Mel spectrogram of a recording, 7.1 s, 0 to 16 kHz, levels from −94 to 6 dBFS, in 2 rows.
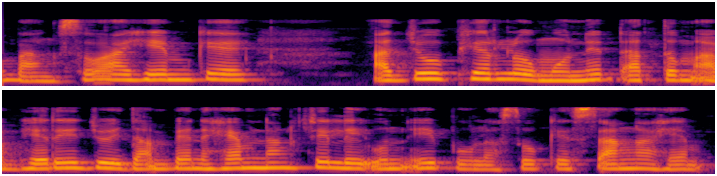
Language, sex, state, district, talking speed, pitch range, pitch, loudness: Karbi, female, Assam, Karbi Anglong, 170 wpm, 170-200 Hz, 185 Hz, -20 LUFS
